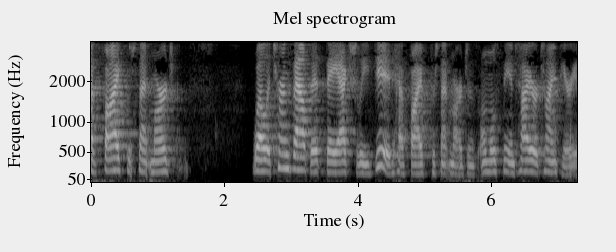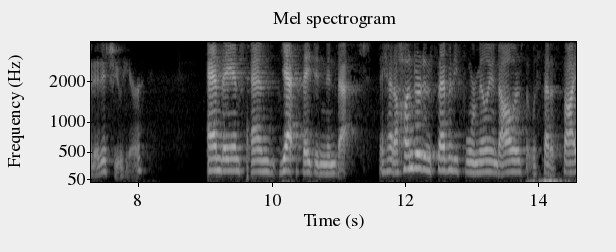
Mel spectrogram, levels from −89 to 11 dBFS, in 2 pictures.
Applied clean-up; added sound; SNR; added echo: neural mask model Resemble Enhance denoiser.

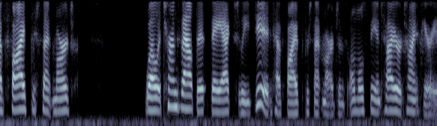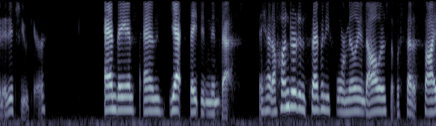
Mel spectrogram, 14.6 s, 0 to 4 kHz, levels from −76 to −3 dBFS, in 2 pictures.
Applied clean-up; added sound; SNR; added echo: neural diffusion model UNIVERSE++.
